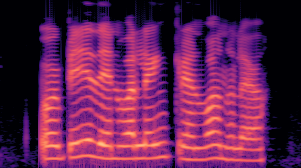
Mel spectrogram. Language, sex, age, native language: Icelandic, male, 12, Icelandic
